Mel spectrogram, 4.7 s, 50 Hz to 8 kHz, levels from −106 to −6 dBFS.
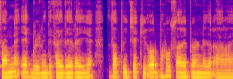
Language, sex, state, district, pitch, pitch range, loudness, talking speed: Hindi, male, Uttar Pradesh, Lalitpur, 110 Hz, 105-120 Hz, -18 LUFS, 230 wpm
